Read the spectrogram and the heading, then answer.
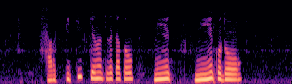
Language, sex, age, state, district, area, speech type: Santali, male, 18-30, West Bengal, Bankura, rural, spontaneous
